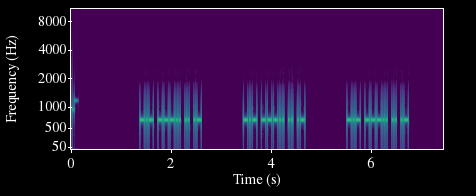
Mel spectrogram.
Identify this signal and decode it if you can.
Morse code, heard as a keyed tone, about 40 wpm, 700 Hz. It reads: K8IA K8IA K8IA
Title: Easy Call Signs Repeated 3x - 40wpm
